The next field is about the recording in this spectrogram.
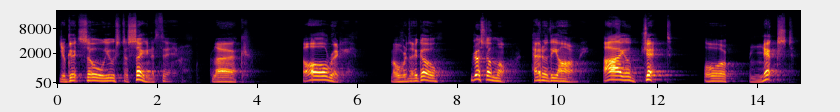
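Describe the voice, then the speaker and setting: A man's voice: a little high, sing-song, very slow, gravelly, pauses often, fairly bright tone, voice pushed down, exaggerated voice. A man performing a musing, haunted town barber in a brooding, subdued audio play monologue. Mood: brooding, eerie. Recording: long reverberant echo.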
